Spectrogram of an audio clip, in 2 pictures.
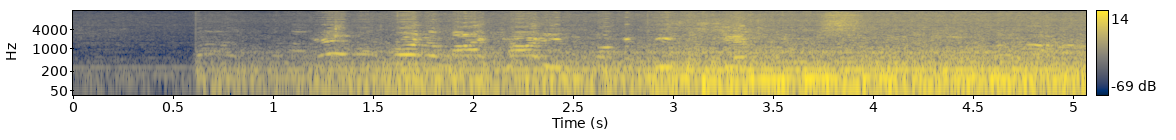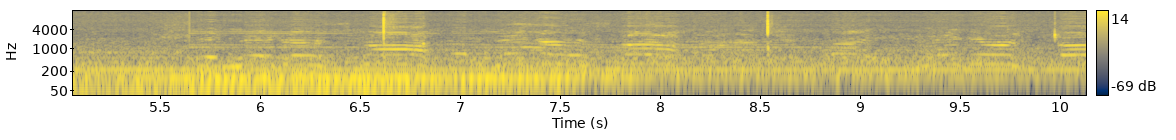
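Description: Traffic stopped at a city intersection, with a steady low engine hum and rumble that starts just after a brief silence. Voices and shouting carry over it, recorded on a phone.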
